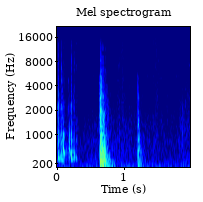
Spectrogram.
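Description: A single dull thump about two-thirds of a second in, followed by a fainter click about half a second later.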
